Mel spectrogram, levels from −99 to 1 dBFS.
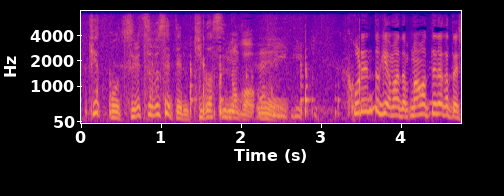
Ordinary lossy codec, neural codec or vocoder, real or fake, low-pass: none; none; real; 7.2 kHz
